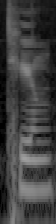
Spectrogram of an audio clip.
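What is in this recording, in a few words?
"ting", pinyin voice, first tone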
